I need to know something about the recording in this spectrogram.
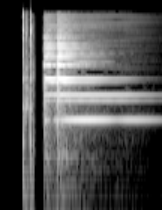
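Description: Subscribe-button animation sound effect: a quick mouse click, then a bright notification-bell ding about half a second in that rings out and fades over about a second and a half.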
